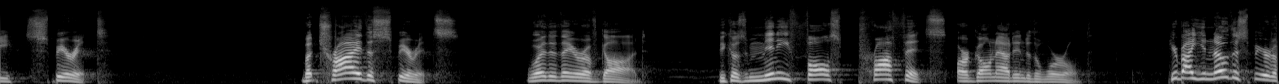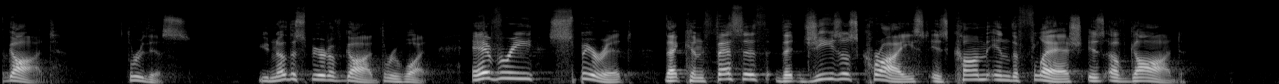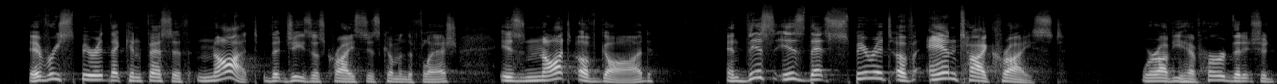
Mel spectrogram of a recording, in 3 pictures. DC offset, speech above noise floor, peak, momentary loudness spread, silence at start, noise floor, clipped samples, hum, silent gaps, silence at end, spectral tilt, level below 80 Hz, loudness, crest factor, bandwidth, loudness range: under 0.1%; 49 dB; -4 dBFS; 12 LU; 0 s; -70 dBFS; under 0.1%; none; none; 0.05 s; -5.5 dB/octave; -60 dBFS; -22 LUFS; 18 dB; 16.5 kHz; 4 LU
